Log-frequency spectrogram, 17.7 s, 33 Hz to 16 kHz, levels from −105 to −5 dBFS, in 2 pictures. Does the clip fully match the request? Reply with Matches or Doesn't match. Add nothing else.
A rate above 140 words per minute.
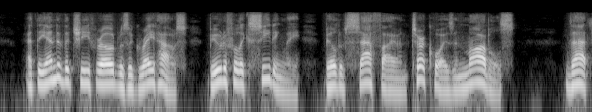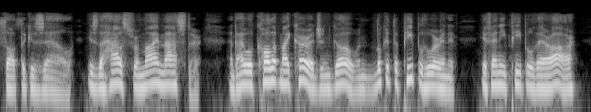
Matches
